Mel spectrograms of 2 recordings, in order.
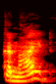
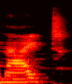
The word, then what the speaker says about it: knight: जैसे अगर एग्जांपल में हम लोग लेते हैं एक वर्ड KNIGHT, इसको आप क्या पढ़ते हो, कनाइट? नहीं, इस वर्ड का जो उच्चारण होता है वो होता है नाइट।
